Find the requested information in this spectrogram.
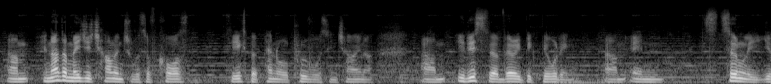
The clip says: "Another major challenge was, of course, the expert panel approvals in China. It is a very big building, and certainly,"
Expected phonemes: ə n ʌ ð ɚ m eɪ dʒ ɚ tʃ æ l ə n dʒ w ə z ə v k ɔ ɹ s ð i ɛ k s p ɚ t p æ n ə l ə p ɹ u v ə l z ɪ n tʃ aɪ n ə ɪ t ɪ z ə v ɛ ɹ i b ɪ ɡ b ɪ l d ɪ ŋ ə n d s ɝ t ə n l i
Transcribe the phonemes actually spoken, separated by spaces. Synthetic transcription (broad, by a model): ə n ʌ ð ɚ m eɪ dʒ ɚ tʃ æ l ə n dʒ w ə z ə v k ɔ ɹ s ð i ɛ k s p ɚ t p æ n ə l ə p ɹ u v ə l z ɪ n tʃ aɪ n ə ɪ t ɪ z ə v ɛ ɹ i b ɪ ɡ b ɪ l d ɪ ŋ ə n s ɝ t n l i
